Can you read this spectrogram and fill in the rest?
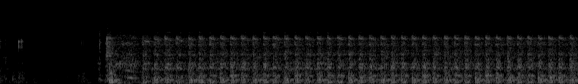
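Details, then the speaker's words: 1996 Audi 80 Coupe 2.6 V6, parked 15 years, fuel pump run off a 12 V pack: starter churns steadily about three beats a second for five seconds, never catches; no fuel found at the front fuel rail. "right I found a problem cracked openly two nuts on the fuel rail at the front and there was no fuel there"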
